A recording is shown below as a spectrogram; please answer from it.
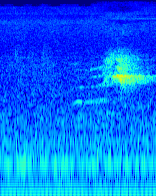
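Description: A brief high-pitched squeal or cry near the end, over a steady low electrical hum on the recording.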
